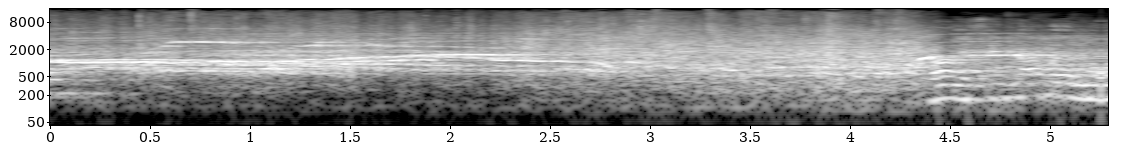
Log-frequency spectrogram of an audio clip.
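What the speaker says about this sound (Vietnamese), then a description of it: "Một lần nữa xin cho một tràng vỗ tay" An audience at a Vietnamese Catholic parish youth gathering and concert claps and cheers steadily throughout, a dense wash of applause with voices calling out over it.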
